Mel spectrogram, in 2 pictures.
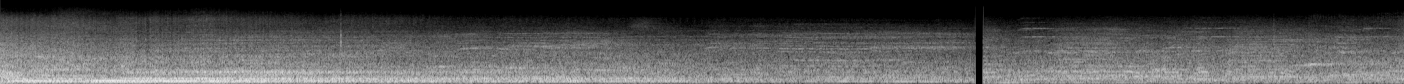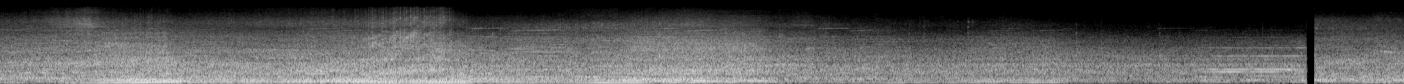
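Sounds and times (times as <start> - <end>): car engine driving away: 0.0 - 4.5, 14.0 - 19.1
street traffic: 0.0 - 28.0.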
